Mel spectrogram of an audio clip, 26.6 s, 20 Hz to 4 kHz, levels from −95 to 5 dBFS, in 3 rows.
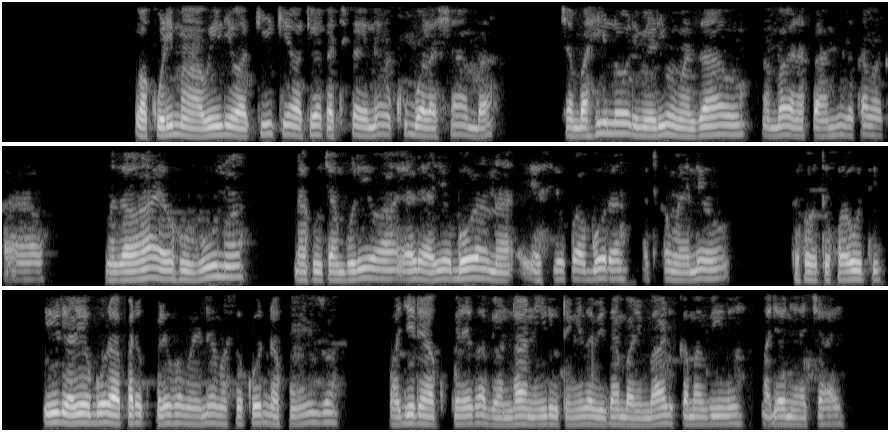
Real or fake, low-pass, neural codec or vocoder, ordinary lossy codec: real; 3.6 kHz; none; AAC, 32 kbps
